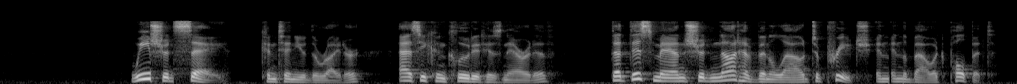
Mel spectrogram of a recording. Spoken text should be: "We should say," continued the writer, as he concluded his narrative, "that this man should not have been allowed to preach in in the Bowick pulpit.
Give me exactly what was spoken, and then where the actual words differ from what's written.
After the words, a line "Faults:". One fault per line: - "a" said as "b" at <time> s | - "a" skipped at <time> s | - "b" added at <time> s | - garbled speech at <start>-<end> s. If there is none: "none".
"We should say," continued the writer, as he concluded his narrative, "that this man should not have been allowed to preach in in the Bowick pulpit.
Faults:
none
